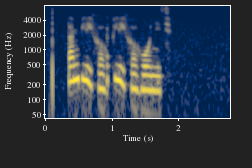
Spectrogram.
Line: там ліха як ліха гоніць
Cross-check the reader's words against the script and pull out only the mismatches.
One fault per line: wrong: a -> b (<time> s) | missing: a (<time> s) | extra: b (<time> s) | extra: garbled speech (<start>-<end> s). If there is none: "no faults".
no faults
